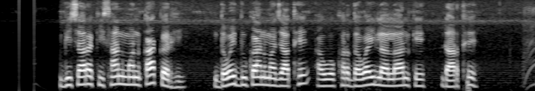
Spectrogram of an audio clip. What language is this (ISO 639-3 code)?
hne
